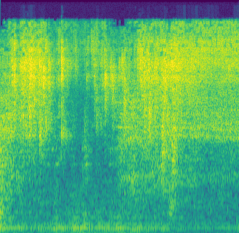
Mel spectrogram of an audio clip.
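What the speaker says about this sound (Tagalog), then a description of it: "Check natin yung shower." Shower running in a hotel room, a steady close hiss of spraying water that holds constant throughout with no talk.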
